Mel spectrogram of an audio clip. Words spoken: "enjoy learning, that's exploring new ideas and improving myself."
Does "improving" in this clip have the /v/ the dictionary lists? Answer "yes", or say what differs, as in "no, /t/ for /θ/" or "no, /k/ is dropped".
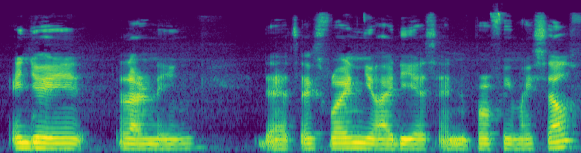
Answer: no, /f/ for /v/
